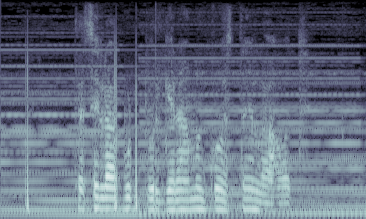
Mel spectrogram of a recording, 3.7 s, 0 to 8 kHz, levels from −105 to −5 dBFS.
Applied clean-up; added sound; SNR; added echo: none; Organ; 8 dB; none.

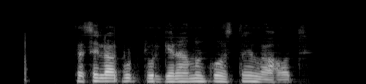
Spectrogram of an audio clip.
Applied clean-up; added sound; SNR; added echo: neural mask model DeepFilterNet 3.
